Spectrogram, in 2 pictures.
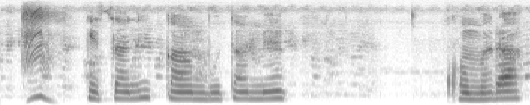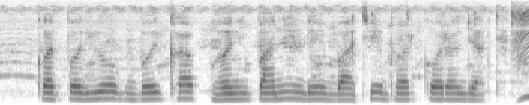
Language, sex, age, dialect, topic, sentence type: Chhattisgarhi, female, 25-30, Northern/Bhandar, agriculture, statement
